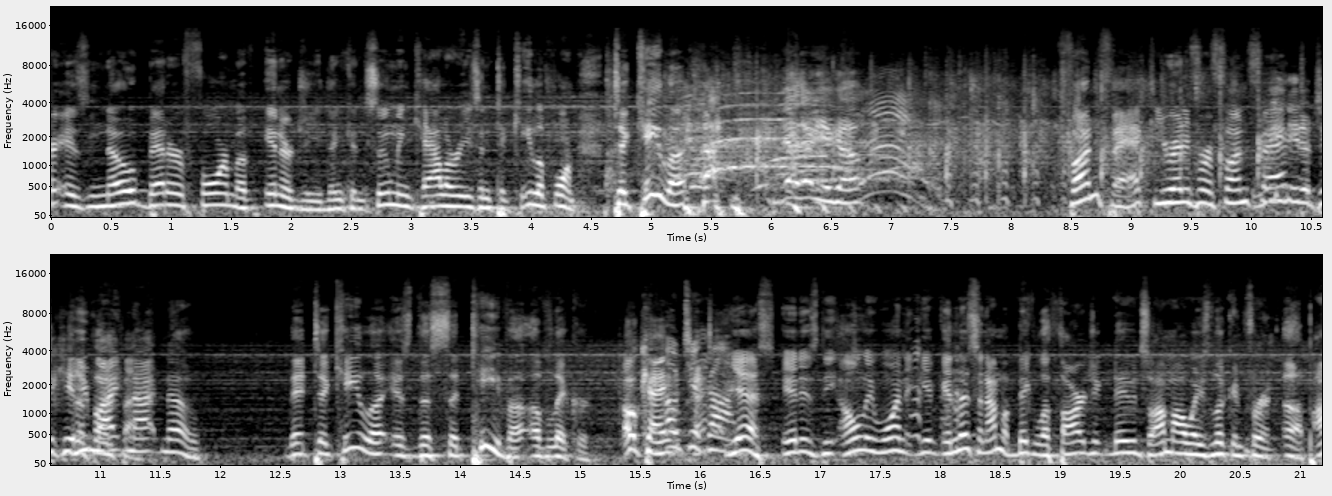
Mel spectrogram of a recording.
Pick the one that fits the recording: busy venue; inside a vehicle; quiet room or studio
busy venue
